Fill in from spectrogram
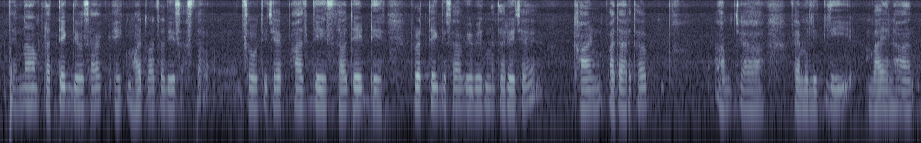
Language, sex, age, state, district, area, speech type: Goan Konkani, male, 18-30, Goa, Bardez, urban, spontaneous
